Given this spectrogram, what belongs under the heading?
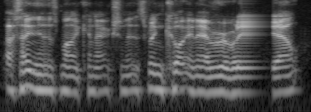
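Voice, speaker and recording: A man's voice: mid-range voice, little pitch movement, fast talker, slight background noise. A man chatting casually over online voice chat in a co-op game, his voice cutting in and out on a bad connection. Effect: online voice chat dropping out, voice cutting in and out. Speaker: co-op game player.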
